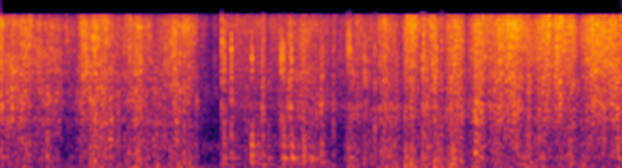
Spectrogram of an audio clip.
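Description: A thin, white, crinkled paper coffee filter is held and stretched by hand, then scratched and crinkled with long nails on a table. The result is a dense, bright, papery crackling and rustling that runs almost continuously, with a brief quieter dip around a third of the way through.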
